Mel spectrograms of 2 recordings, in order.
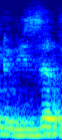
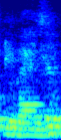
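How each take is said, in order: First: डिवीजर with a long "ee" in the middle, di-VEE-jar; alternative pronunciation. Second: डिवाइजर with a long "eye" in the middle, di-VAI-zar; alternative pronunciation. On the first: Teacher shows students the other way of saying it, डिवीजर with an "ee" vowel. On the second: Teacher shows students one accepted way of saying it, डिवाइजर with an "eye" vowel. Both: Shown as a demonstration. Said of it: "उच्चारण पे मत जाइए".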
